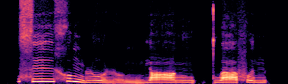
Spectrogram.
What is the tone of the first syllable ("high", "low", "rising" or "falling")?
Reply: high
